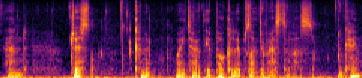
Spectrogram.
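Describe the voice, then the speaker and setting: A man in his thirties doing a soft-spoken, half-whispered ASMR doctor roleplay with a gentle, unhurried bedside manner, very close to the mic. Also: extremely low pitch, animated, vocal fry, breathy edge. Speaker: ASMR performer playing a doctor. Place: small quiet room indoors. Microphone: close mic, very near the mouth. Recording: noisy close-up recording with mouth clicks.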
